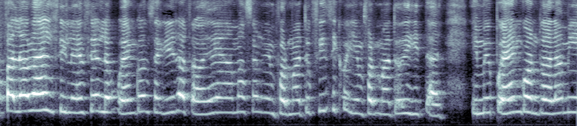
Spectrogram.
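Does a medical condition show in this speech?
Yes: cerebral palsy; from birth; affects speech.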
